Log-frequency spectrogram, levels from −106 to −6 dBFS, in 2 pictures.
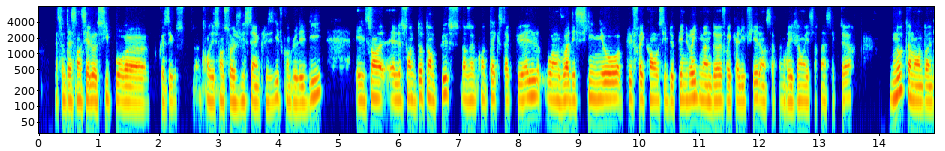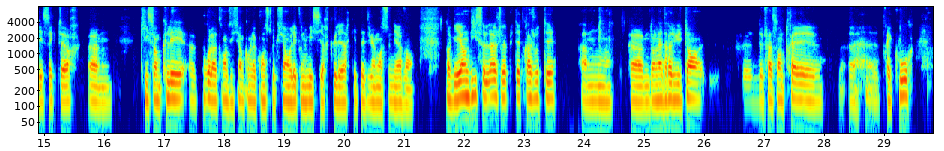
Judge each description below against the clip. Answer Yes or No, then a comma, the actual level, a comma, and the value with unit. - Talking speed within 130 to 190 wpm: Yes, average, 180 wpm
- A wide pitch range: No, narrow, 2.6 semitones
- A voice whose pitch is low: Yes, low, 130 Hz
